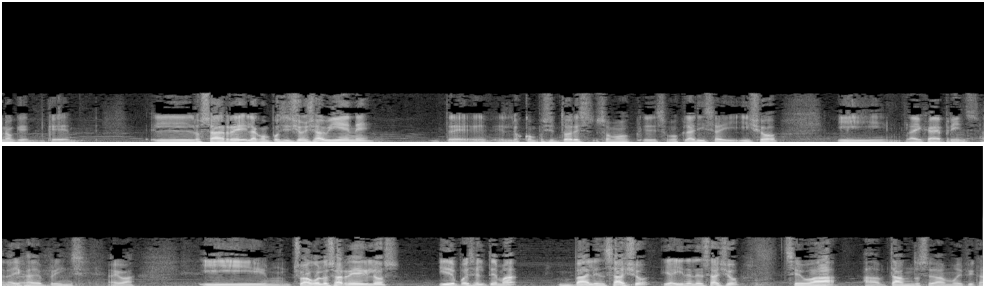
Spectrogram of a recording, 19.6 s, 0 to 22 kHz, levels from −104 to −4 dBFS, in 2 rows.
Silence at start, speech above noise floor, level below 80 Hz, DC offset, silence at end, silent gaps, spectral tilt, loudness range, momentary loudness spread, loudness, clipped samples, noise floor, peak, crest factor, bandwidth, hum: 0 s; 29 dB; -52 dBFS; under 0.1%; 0 s; none; -6 dB/octave; 8 LU; 14 LU; -22 LUFS; under 0.1%; -50 dBFS; -4 dBFS; 18 dB; 8 kHz; none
